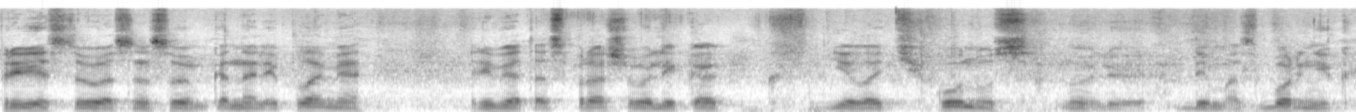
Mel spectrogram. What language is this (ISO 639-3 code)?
rus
